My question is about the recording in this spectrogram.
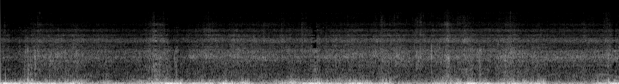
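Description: Whitewater rapids rushing and splashing around an inflatable raft, heard close up on the boat's camera, with wind buffeting the microphone in a heavy, surging low rumble.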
